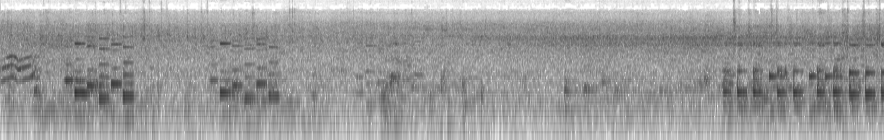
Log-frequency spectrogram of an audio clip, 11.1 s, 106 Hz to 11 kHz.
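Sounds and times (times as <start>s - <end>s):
faint music: 0.0s - 6.2s, 7.2s - 11.0s
chatter of people: 2.6s - 11.0s.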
